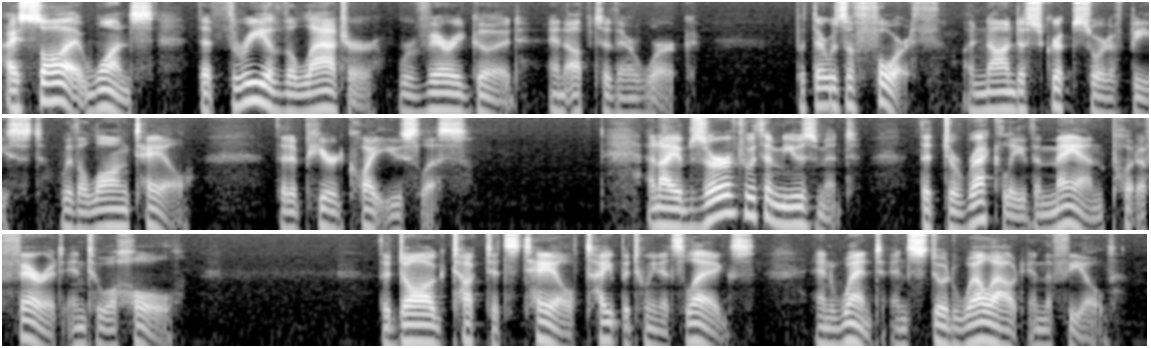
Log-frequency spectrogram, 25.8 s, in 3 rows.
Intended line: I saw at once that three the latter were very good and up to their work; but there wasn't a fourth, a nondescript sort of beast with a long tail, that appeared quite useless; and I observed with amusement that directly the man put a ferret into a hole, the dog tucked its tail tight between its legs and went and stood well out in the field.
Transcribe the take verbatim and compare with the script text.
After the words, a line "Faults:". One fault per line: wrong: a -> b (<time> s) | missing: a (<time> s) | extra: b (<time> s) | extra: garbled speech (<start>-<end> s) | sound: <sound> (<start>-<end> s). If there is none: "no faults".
I saw at once that three of the latter were very good and up to their work; but there was a fourth, a nondescript sort of beast with a long tail, that appeared quite useless; and I observed with amusement that directly the man put a ferret into a hole, the dog tucked its tail tight between its legs and went and stood well out in the field.
Faults:
extra: of (2.0 s)
wrong: wasn't -> was (6.2 s)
